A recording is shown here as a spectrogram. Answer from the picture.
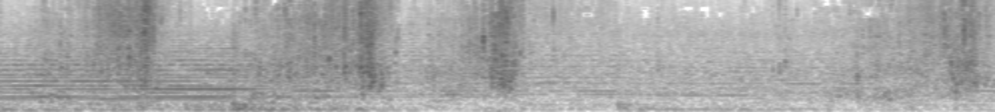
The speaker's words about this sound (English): Get to the river. There's the canoe. Hop on.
